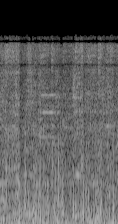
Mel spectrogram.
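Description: Fairground ambience carried by loud music from a ride's sound system, over a steady low rumble.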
